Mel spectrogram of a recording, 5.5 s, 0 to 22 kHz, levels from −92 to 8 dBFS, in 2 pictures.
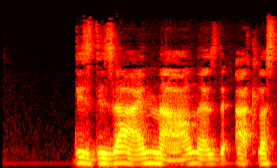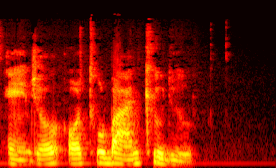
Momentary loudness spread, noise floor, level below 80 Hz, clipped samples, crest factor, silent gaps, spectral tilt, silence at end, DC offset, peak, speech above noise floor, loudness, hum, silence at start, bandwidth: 7 LU; -66 dBFS; -58 dBFS; under 0.1%; 16 dB; none; -5 dB/octave; 0.85 s; under 0.1%; -2 dBFS; 51 dB; -16 LUFS; none; 0.75 s; 14.5 kHz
